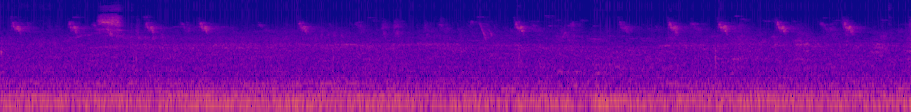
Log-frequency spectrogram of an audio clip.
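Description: Small birds chirping over and over: short, high, falling chirps about twice a second, over a steady low rumble.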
